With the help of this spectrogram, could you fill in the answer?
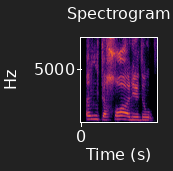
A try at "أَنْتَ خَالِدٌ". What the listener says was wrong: আনতা খালিদুনা, আনতা খালিদুন। ছেলেদের নাম, হ্যাঁ, ছেলেদের নামের মধ্যে 2 পেশ হবে। আনতা খালিদুন।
